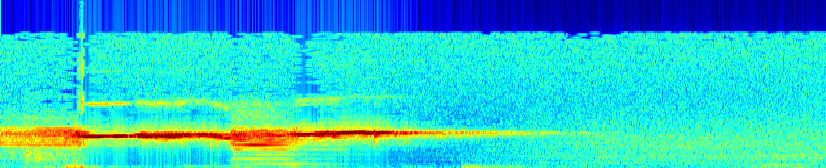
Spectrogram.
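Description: A live heavy metal band's final note ringing out, with a steady high electric-guitar feedback whine over it. The note dies away about three seconds in.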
